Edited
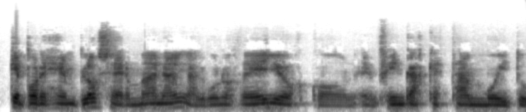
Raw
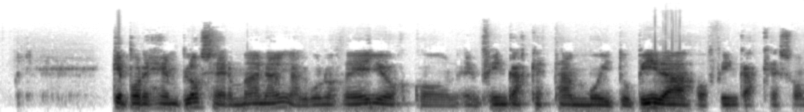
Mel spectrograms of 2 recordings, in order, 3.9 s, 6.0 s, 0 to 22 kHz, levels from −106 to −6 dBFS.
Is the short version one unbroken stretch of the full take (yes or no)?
yes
